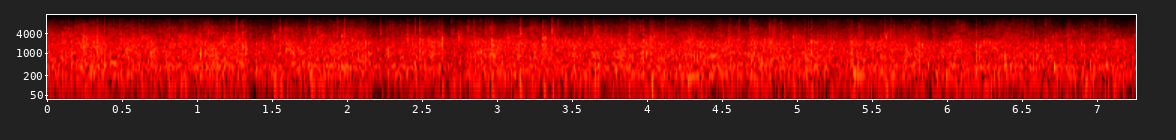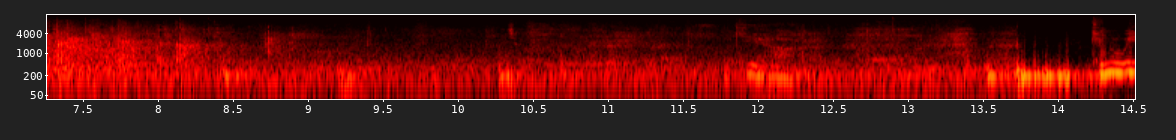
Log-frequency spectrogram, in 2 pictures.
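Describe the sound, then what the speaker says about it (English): A commencement audience bursts into sustained loud applause for a speaker, dense clapping filling the hall for about eight seconds before thinning into scattered claps and a murmuring crowd, with a brief surge of noise near the end. "one more round of applause"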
